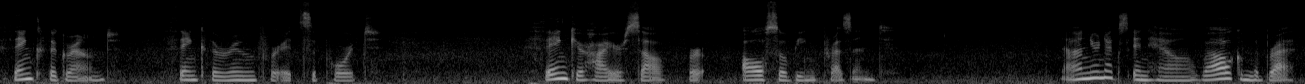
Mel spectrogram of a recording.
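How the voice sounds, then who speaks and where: A woman leading a guided meditation with gentle, soothing, unhurried instruction. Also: medium pitch, fairly even intonation, gravelly, a little hiss or hum.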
